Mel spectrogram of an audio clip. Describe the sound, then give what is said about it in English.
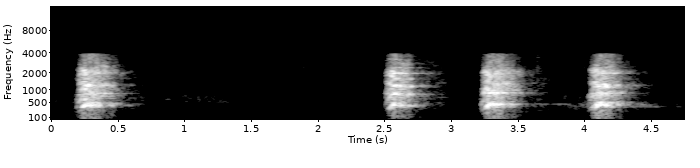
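A dog barks four times, loud, at home during a phone call: one bark, a pause of about two seconds, then three quick barks in a row. No one speaks. “Sorry, my dog's going off.”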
